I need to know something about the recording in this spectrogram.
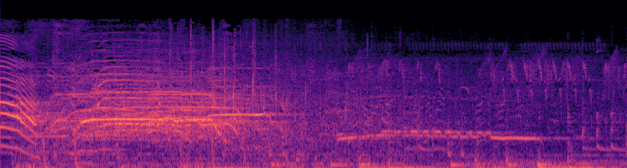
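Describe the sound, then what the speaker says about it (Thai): A loud crowd screams and cheers, high shrieks and whoops rising together, then easing into a lower sustained roar of voices with a few trailing calls. "ขอเสียงกรี๊ดดังๆให้กับโชว์"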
